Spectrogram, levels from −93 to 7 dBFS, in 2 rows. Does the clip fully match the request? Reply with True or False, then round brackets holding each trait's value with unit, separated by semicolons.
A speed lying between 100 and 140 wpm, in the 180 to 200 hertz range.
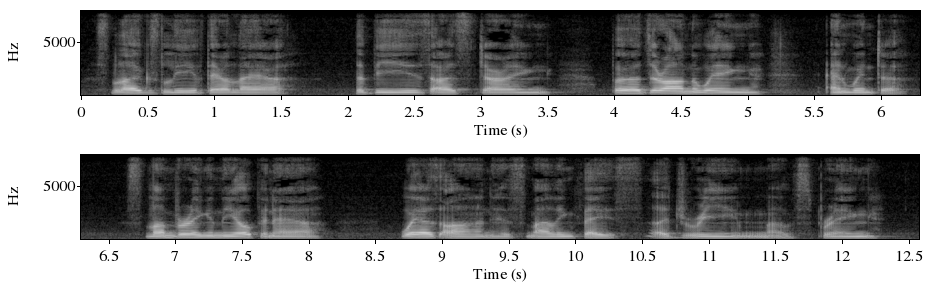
False (135 wpm; 145 Hz)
